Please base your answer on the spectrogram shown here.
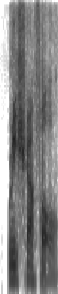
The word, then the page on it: reshuffle: American English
